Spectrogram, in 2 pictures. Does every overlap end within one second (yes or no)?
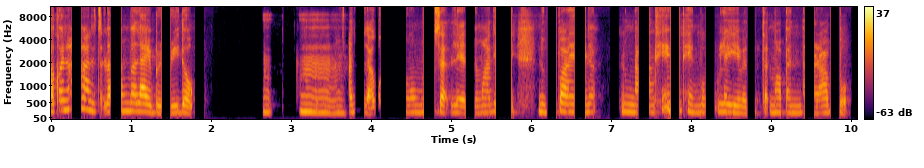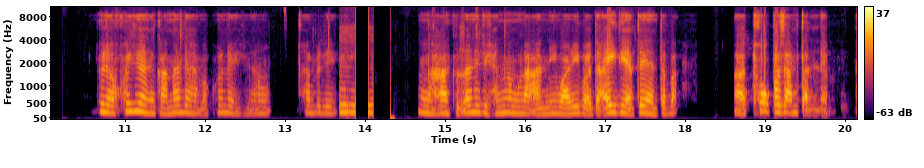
yes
